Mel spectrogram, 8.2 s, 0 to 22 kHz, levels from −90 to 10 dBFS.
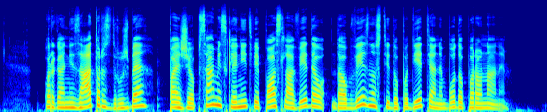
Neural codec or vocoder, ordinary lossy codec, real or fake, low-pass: none; none; real; 19.8 kHz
